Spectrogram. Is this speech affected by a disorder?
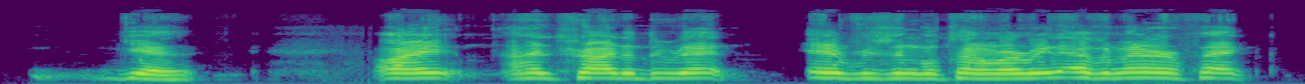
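Yes: cerebral palsy; wheelchair bound.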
